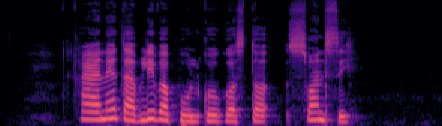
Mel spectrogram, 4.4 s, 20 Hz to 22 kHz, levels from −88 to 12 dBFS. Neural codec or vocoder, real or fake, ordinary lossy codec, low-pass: none; real; none; none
